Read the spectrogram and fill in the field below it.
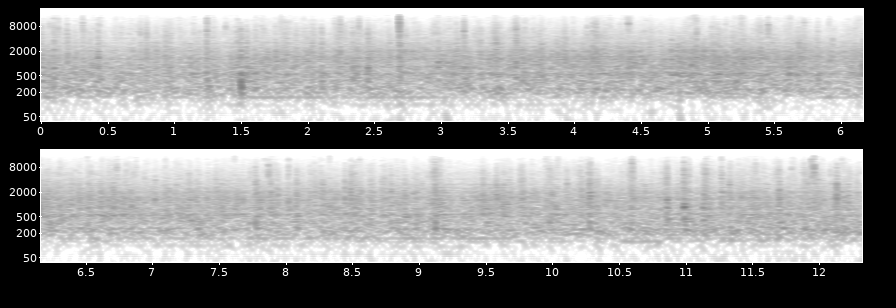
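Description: Steady rain falls throughout, a dense hiss of countless drops pattering on a surface with scattered sharper ticks, even in loudness from start to finish and with no voices.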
